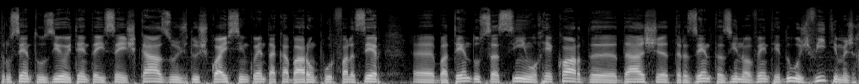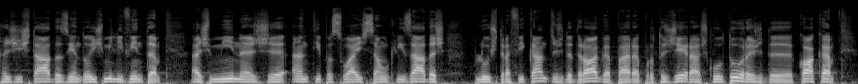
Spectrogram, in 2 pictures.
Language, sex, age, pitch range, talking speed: Portuguese, male, 30-49, 105-130 Hz, 115 wpm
